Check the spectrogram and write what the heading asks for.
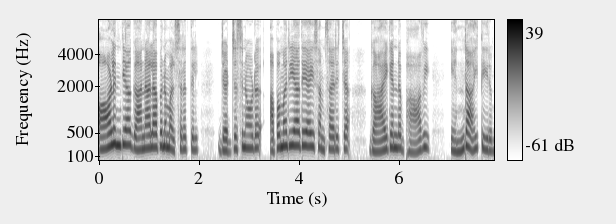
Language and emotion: Malayalam, fearful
